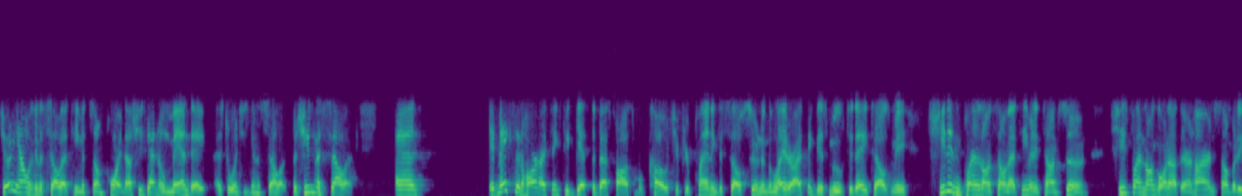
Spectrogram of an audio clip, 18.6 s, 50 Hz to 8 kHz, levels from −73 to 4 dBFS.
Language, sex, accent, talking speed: English, male, American, 240 wpm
